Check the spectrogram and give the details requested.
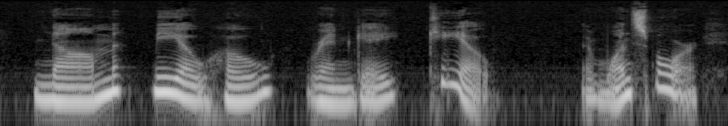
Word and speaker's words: Nam-myoho-renge-kyo: it's a wonderful chant and here it is nam-myoho-renge-kyo nam-myoho-renge-kyo and once more nam-myoho-renge-kyo so here's how you spell it and I think it's the real spelling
